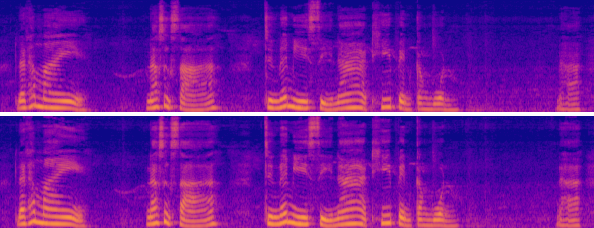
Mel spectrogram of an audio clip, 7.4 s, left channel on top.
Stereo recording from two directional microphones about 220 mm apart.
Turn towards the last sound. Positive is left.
turn(degrees=-25)  # may be behind; listen again after turning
